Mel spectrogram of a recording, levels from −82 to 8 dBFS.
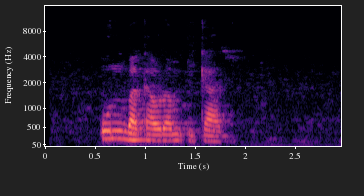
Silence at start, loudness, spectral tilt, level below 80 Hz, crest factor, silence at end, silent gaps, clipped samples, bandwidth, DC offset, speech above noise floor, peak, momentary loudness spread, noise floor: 0.55 s; -23 LUFS; -8.5 dB/octave; -64 dBFS; 20 dB; 1.15 s; none; under 0.1%; 11 kHz; under 0.1%; 37 dB; -4 dBFS; 9 LU; -59 dBFS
